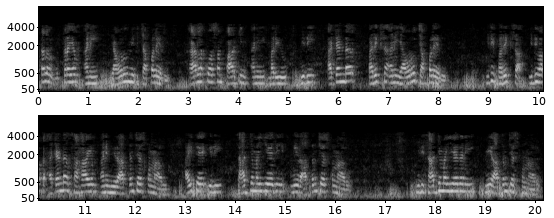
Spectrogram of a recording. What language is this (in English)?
Telugu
